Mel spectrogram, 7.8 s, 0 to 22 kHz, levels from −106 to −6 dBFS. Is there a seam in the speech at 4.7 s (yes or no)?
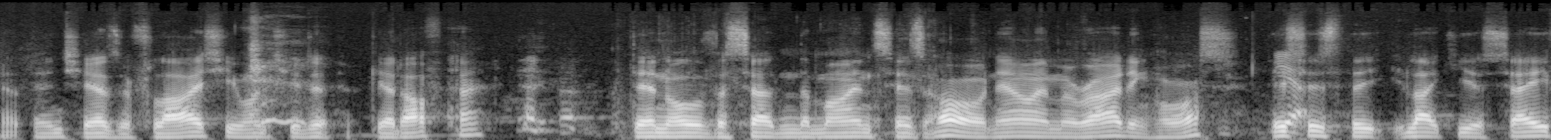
no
